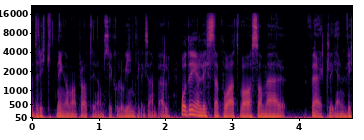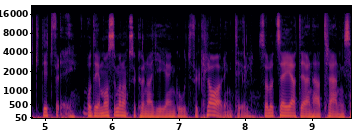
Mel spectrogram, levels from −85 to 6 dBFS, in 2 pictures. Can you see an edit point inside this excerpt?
no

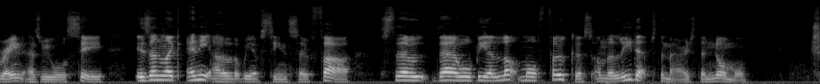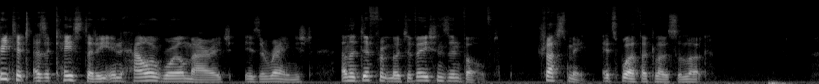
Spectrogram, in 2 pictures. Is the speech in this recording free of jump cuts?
yes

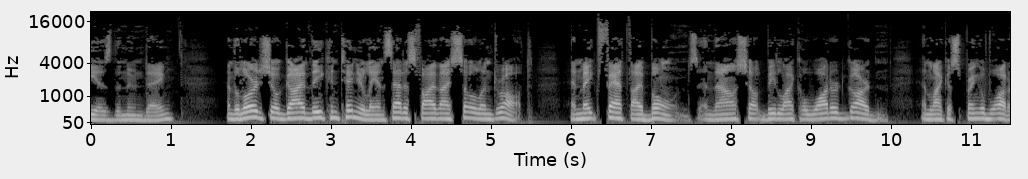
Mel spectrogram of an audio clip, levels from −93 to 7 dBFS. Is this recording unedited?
yes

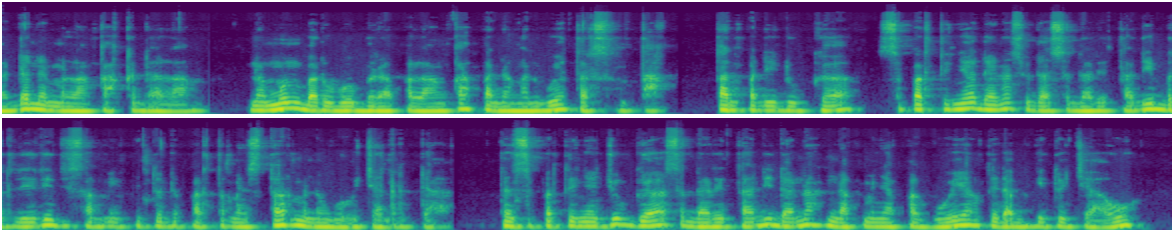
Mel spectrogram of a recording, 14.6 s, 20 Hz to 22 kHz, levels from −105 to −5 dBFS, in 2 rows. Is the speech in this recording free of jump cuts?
no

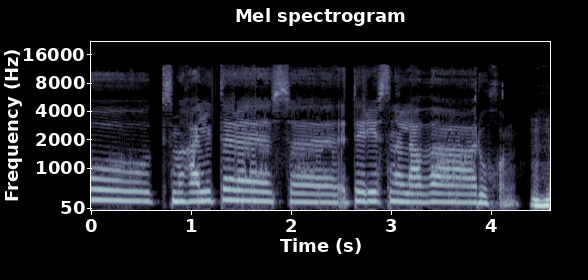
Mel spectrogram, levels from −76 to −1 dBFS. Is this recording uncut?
yes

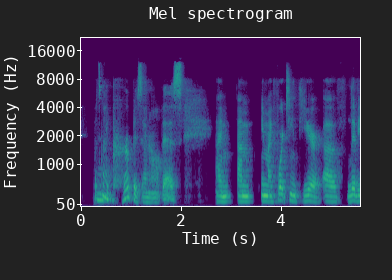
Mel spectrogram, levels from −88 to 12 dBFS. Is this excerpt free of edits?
no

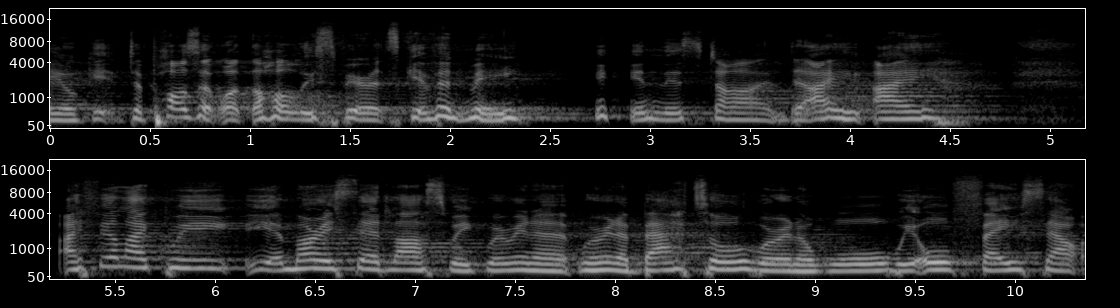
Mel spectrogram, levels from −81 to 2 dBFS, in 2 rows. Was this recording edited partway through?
yes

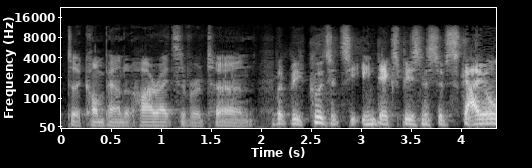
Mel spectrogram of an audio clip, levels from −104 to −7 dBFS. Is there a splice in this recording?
yes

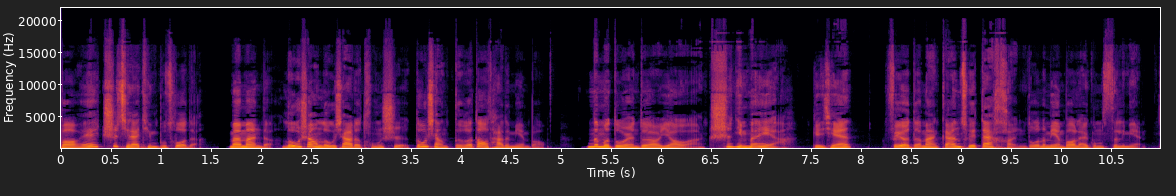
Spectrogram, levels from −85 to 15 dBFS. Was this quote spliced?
no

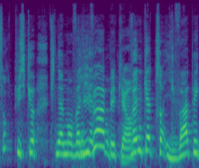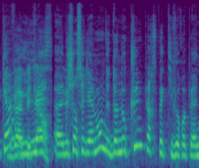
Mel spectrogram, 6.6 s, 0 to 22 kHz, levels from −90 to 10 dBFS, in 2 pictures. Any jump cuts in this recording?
yes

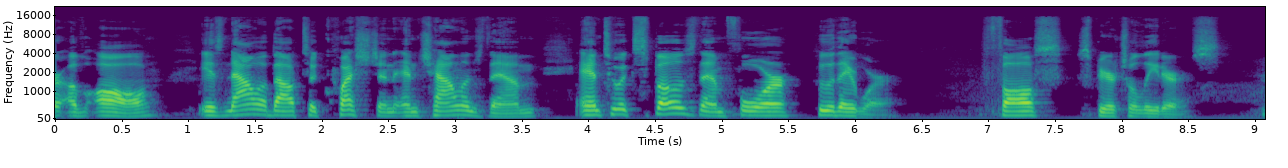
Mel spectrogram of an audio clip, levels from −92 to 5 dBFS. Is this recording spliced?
yes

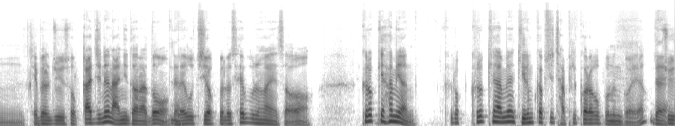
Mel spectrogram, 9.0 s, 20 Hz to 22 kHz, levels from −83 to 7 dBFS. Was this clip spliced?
no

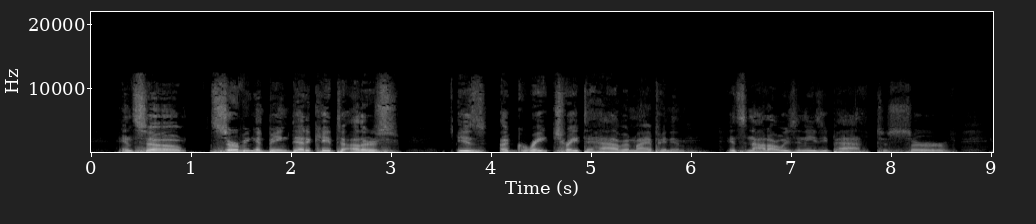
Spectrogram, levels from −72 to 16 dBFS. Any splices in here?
yes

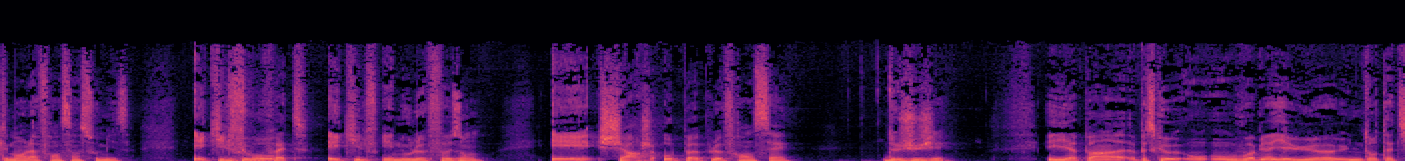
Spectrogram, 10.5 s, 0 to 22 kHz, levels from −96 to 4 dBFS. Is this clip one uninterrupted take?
no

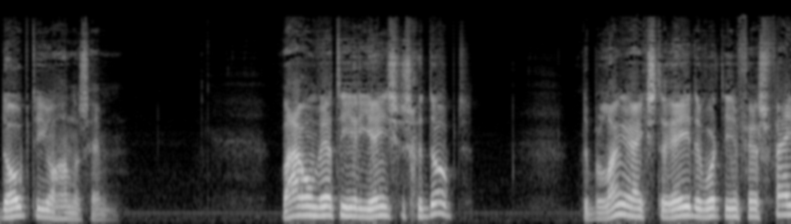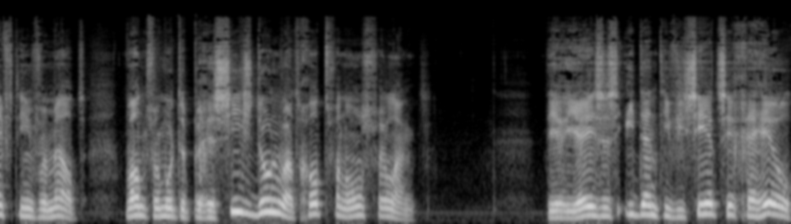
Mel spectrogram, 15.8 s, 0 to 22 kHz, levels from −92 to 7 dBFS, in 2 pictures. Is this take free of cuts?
yes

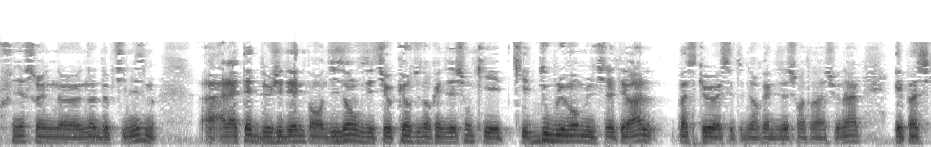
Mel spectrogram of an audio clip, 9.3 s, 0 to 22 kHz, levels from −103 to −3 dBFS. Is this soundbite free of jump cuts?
no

